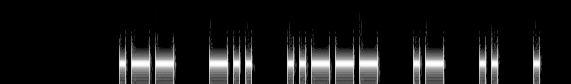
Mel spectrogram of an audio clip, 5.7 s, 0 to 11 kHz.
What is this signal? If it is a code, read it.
Morse code, heard as a keyed tone, about 19 wpm, spaced as for 14 wpm, 700 Hz. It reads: WD2AIE
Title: 128 Lesson 21g - Number 6 - Call Signs 20wpm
